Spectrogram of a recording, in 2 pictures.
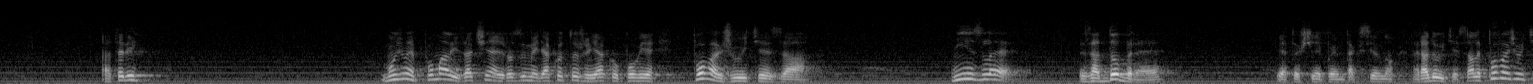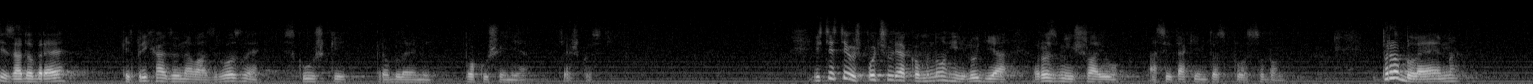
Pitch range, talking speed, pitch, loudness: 130-155 Hz, 100 wpm, 135 Hz, -25 LUFS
